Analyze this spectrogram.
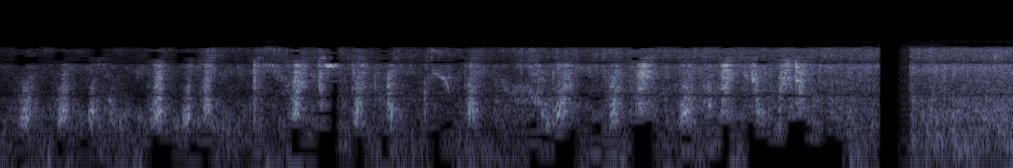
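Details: Eurasian magpie singing at the nest while others contest its ownership on a sunny, chilly day; dense, fast series of scratchy chattering notes about three per second, with a brief dropout near the close.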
